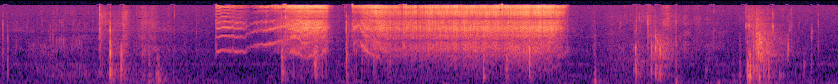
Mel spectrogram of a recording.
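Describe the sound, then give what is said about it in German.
Crinkling and rustling of a foil Capri-Sun drink pouch as someone takes a sip, with scattered crackles, a brief straw-squeak rise, then a steady hissing slurp lasting over a second before more crinkles. “Capri-Sonne, nervigstes Geräusch mit ihrem und so, das Knistern.”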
